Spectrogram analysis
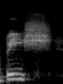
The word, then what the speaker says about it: Bysshe: I think people say Bish, but that just sounds stupid to me.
